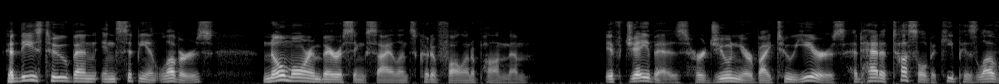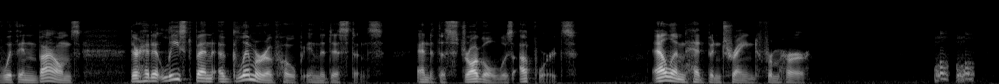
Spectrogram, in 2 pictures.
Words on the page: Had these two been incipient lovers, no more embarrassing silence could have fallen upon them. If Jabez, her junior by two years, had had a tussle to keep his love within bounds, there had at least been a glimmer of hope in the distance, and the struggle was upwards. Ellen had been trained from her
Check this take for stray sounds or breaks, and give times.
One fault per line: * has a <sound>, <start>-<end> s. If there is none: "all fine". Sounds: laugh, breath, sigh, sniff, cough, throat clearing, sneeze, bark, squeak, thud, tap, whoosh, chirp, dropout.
* has a laugh, 19.3-19.7 s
